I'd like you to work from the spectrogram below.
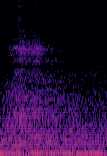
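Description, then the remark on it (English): A single deep breath drawn in through the nose during a grounding breathing exercise, a soft airy hiss that swells early and then trails off, quiet with no talking. “Inhale and exhale.”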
